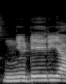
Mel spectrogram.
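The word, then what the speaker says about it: Cnidaria: था phylum Coelenterata, जिसको निडेरिया कहा था हमने। क्या कहा था? निडेरिया। दूसरा फाइलम क्या था भाई? निडेरिया। ये सी साइलेंट है बच्चों इसमें, इसको निडेरिया फाइलम भी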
